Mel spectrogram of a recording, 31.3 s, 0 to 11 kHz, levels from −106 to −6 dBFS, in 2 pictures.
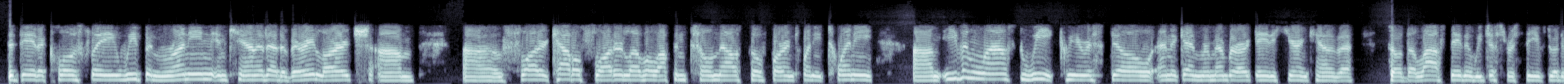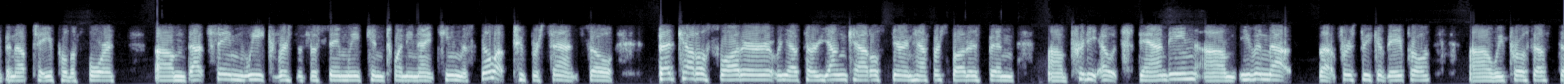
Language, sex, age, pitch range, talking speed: English, male, 40-59, 165-195 Hz, 190 wpm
